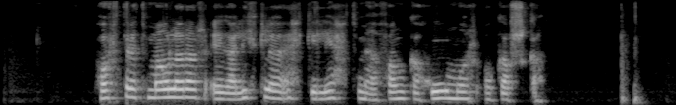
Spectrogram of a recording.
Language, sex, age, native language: Icelandic, female, 30-39, Icelandic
